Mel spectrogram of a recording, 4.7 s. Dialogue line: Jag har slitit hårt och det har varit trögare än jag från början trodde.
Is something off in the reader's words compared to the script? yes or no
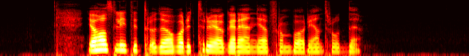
yes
